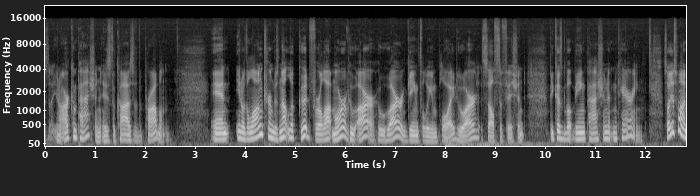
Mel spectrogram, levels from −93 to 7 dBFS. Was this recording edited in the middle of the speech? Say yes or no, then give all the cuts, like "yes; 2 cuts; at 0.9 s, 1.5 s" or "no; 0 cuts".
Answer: yes; 3 cuts; at 3.8 s, 6.1 s, 10.4 s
